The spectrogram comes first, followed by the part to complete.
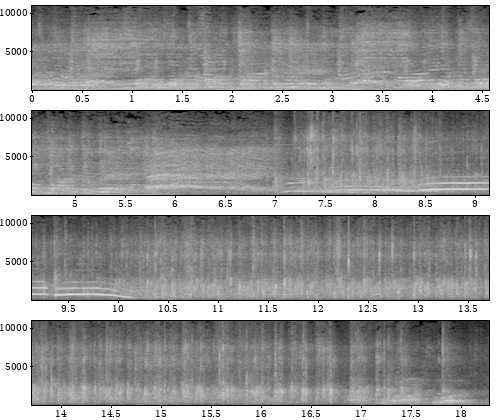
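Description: A class of young children sings along to a recorded backing track, which stops about six seconds in. A crowd then applauds and cheers, with a few high whoops soon after, and the clapping runs on to the end.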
